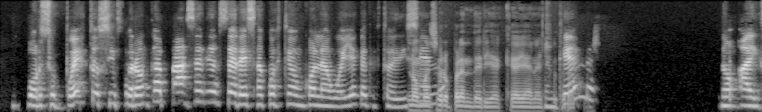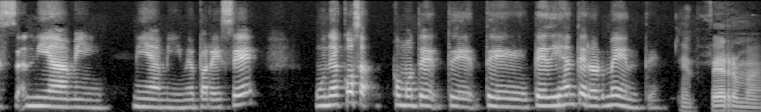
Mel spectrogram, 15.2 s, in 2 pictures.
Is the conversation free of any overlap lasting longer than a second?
Yes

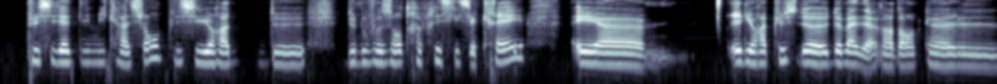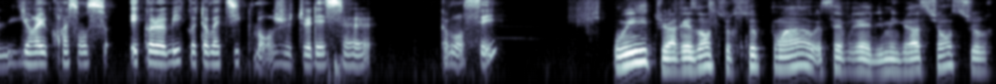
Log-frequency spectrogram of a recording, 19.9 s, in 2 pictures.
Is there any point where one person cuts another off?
No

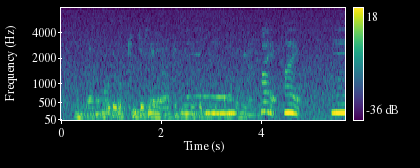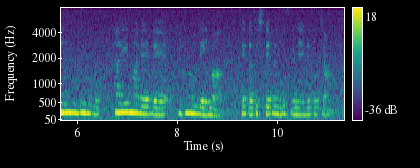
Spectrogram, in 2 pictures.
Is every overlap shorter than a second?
No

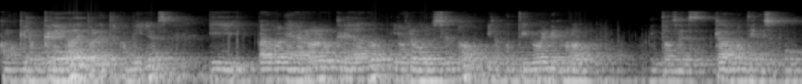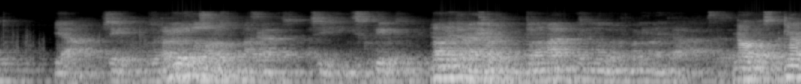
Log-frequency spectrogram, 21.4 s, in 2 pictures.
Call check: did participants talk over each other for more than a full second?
No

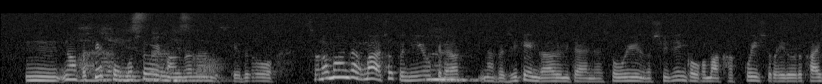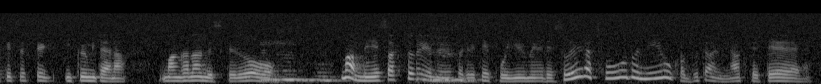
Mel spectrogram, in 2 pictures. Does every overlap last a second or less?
No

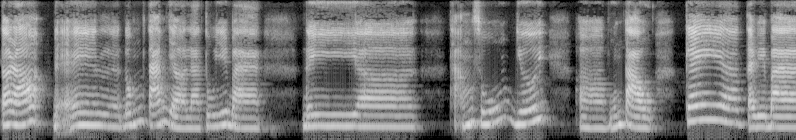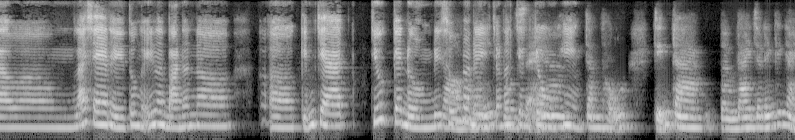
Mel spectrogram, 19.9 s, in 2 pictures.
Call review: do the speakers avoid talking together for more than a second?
No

